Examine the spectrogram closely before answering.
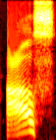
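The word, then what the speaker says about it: عصر: আমরা অনেকেই আস পড়ে থাকি। এই আইনকে হামজার উচ্চারণ করি। আর এ সদ হরফকে সিনের উচ্চারণ করে থাকি। প্রিয় দর্শক আমাদের সঠিকভাবে উচ্চারণ করা শিখতে হবে। আস আইন সদ জবর আস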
